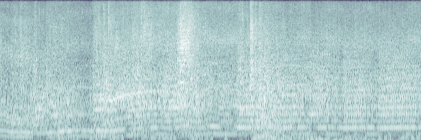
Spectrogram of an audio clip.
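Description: A car scrapes and thumps against a roadside bank.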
